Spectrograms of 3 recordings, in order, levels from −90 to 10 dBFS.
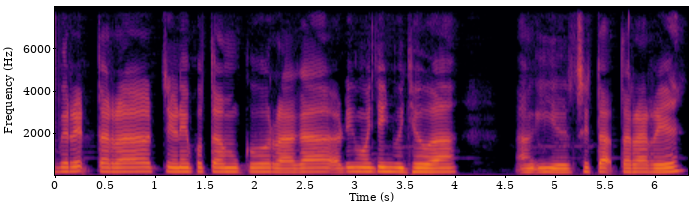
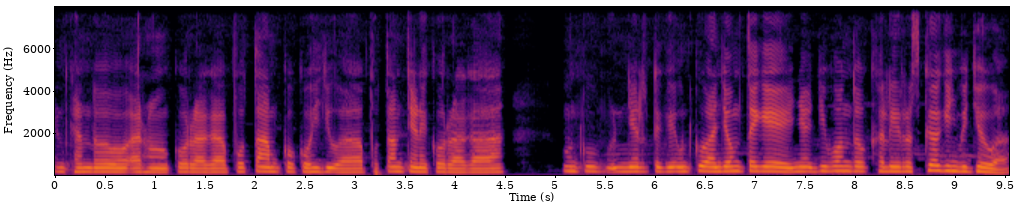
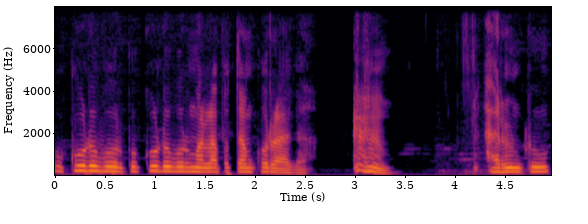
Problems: none marked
